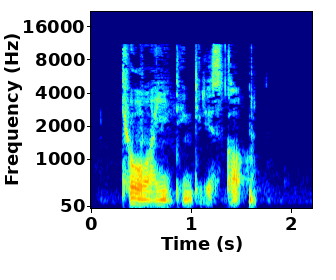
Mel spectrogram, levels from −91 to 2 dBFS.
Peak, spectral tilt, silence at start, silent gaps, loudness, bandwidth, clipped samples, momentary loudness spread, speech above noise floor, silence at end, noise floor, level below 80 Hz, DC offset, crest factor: -6 dBFS; -4.5 dB/octave; 0.3 s; none; -27 LUFS; 11.5 kHz; under 0.1%; 10 LU; 46 dB; 0.6 s; -72 dBFS; -62 dBFS; under 0.1%; 22 dB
